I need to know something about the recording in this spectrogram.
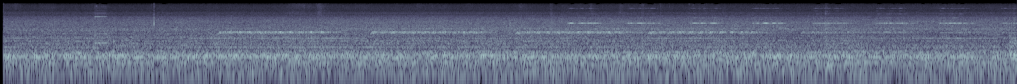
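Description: A train's motors hum and rumble steadily.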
